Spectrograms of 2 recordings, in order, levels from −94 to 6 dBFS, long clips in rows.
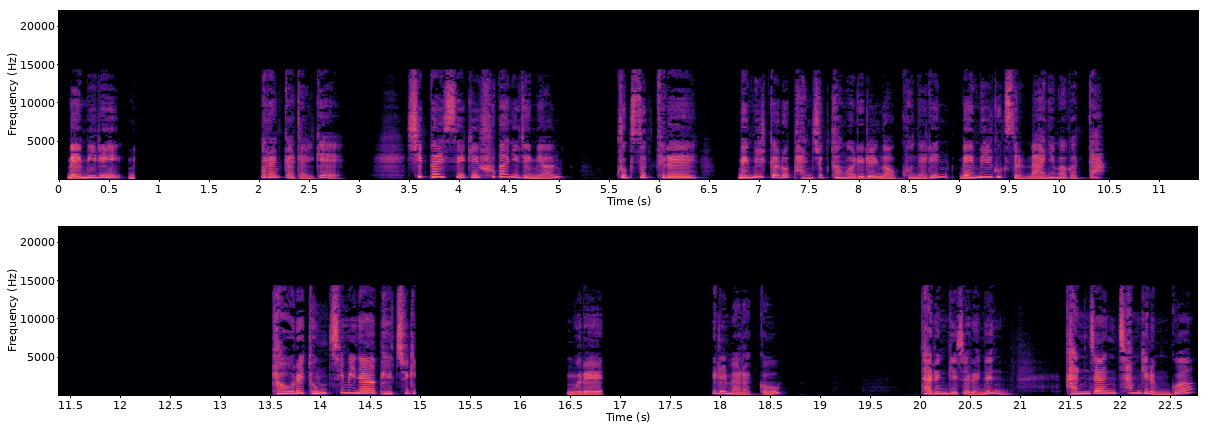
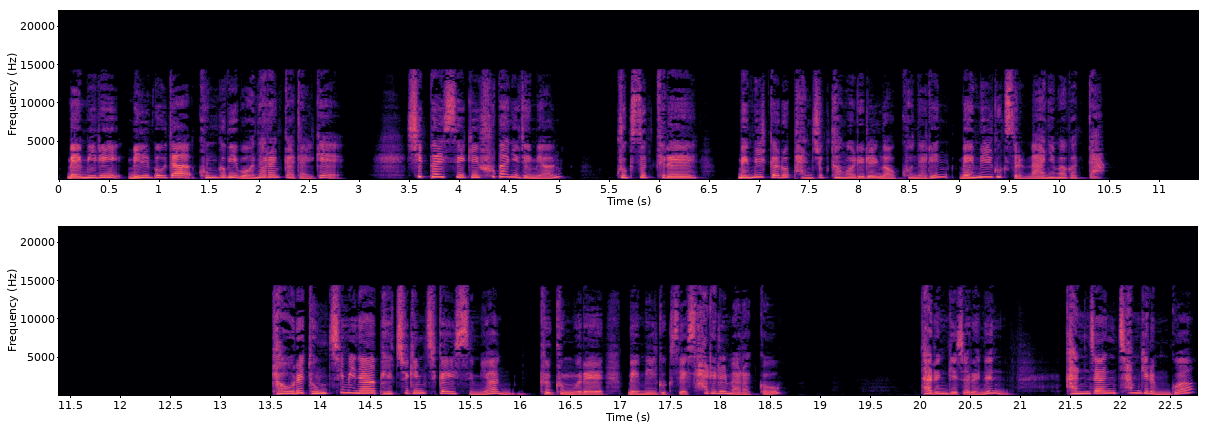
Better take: second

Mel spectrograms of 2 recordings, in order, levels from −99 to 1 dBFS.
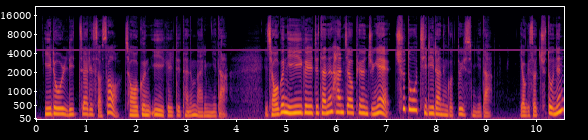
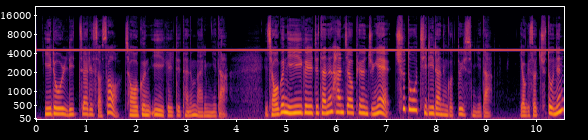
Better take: first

